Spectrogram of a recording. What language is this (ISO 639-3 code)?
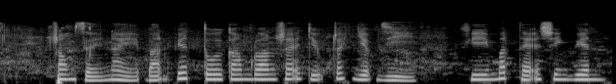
vie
